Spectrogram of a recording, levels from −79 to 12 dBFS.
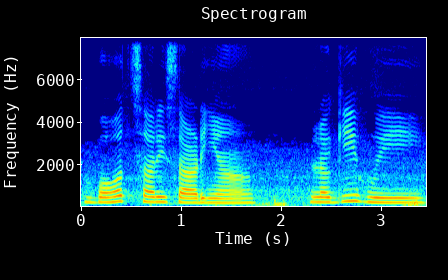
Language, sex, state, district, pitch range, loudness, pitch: Hindi, female, Chandigarh, Chandigarh, 205-235 Hz, -15 LUFS, 225 Hz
